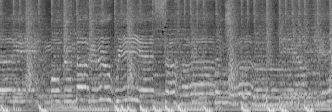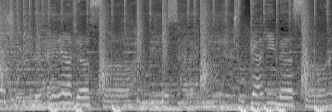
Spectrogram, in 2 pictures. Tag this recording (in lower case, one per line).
singing
music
